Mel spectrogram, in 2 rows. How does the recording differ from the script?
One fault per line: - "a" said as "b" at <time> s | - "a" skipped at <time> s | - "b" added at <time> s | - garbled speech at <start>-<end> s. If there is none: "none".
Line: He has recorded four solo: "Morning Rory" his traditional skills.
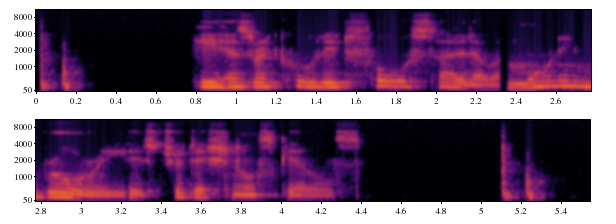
none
